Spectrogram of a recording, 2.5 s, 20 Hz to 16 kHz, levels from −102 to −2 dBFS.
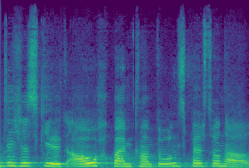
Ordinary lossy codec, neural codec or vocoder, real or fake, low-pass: Opus, 64 kbps; codec, 44.1 kHz, 7.8 kbps, DAC; fake; 14.4 kHz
